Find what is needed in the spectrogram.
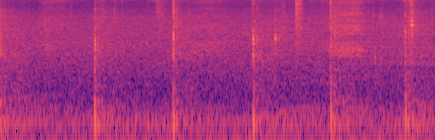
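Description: A basketball being dribbled on a concrete court: about five bounces, evenly spaced just under a second apart.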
